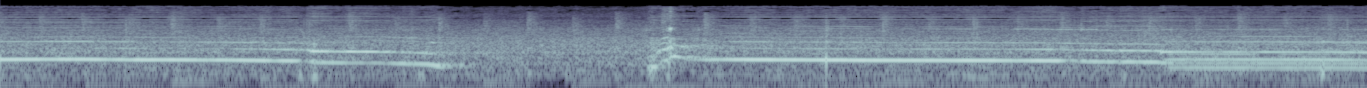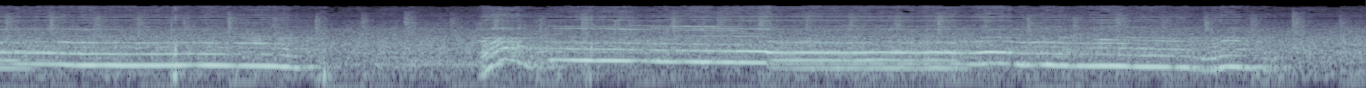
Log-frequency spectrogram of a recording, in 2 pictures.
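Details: German Shepherd howling along with wolves: long drawn-out howls sliding slowly downward, overlapping voices in layered harmony, three main waves each lasting several seconds, with brief higher yelps at the starts.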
